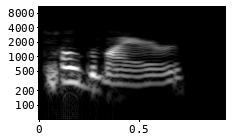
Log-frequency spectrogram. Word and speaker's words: Telgemeier: It's Telgemeier, which rhymes with Helga, like the name Helga, and then Meyer, as in Oscar Meyer Wiener.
